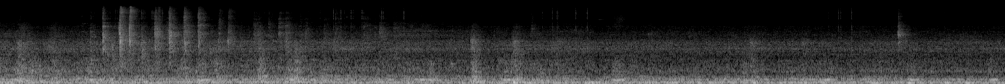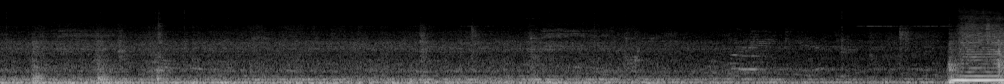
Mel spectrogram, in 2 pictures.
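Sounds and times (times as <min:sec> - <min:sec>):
wheels rumbling on rails: 0:00.0 - 0:20.0.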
